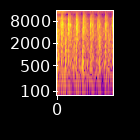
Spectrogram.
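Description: A rapid burst of automatic gunfire from a gun in an esports shooter game, about seven quick evenly spaced shots in under a second, moderately loud and alone.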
